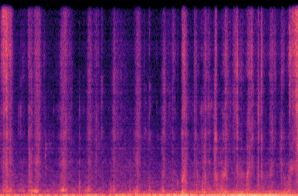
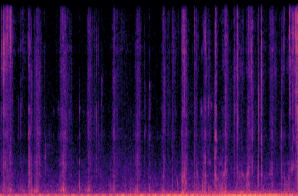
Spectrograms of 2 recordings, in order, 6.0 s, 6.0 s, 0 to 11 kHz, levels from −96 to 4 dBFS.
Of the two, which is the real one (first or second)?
second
